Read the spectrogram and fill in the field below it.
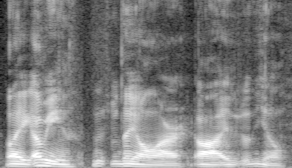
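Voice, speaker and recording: Low-voiced stoner guy, dazed and rambling. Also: unhurried, a bit bright, a little hiss or hum. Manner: stoner-like, dazed and drifting, trails off. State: high, intoxicated. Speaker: vlogger. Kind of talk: rambling casual unboxing vlog.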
